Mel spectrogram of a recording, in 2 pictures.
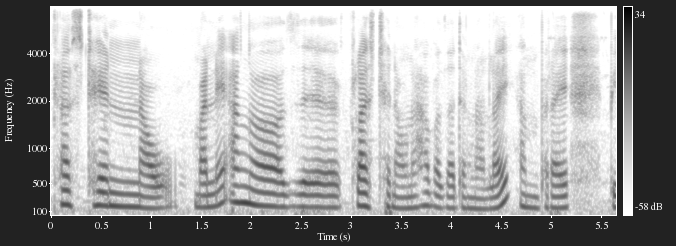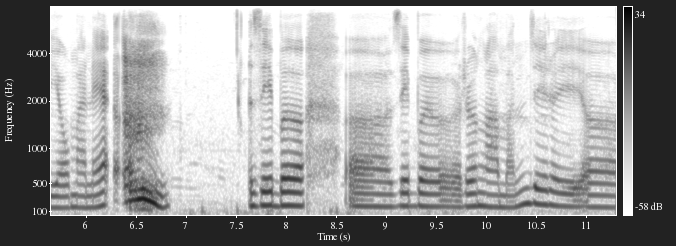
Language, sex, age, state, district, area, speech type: Bodo, female, 18-30, Assam, Udalguri, urban, spontaneous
